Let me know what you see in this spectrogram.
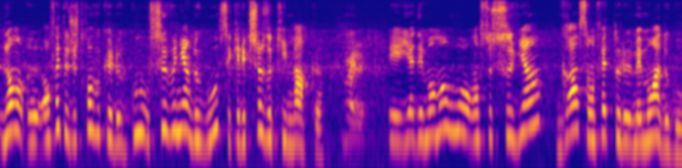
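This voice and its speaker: Over noticeable background noise, a high-voiced woman with a Japanese accent speaks at a moderate pace. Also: ordinary pitch variation. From Japan, Tokyo. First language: Japanese (speaking French). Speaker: pastry consultant. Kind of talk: interview. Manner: halting.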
